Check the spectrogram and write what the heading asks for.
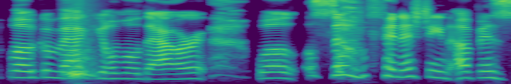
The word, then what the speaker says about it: Yul Moldauer: It's Yul Moldauer, but you're fine. I'm from all over, and it just really makes pronouncing things hard, apparently.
